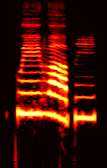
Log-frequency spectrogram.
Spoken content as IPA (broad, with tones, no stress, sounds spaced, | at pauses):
kʷ eː˦ v a˦˨ p i˦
